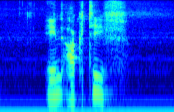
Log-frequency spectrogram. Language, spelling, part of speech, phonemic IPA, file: Dutch, inactief, adjective, /ˌɪnɑkˈtif/, Nl-inactief.ogg
- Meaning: 1. inactive, idle 2. suspended from duty, not currently deployed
